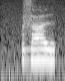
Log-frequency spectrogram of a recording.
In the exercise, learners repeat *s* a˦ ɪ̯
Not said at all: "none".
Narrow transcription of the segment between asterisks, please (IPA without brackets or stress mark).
z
